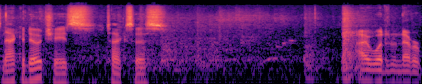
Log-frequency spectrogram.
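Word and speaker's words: Nacogdoches: room that she moves in on friday it's nakadochis texas i would have never pronounced that so i'm glad that you know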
